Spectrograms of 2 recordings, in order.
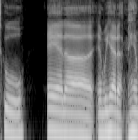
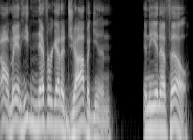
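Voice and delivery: ordinary talk

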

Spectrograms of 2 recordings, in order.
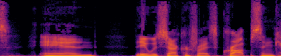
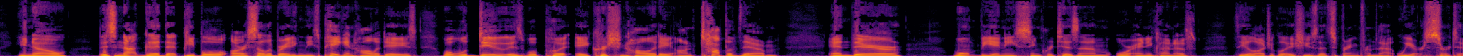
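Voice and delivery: plain

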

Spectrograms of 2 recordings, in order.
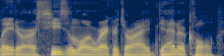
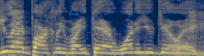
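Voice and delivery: put-on shrieking, very high-pitched screamed outburst; 11 semitones higher than usual. Retelling yelling at a quarterback who missed an open receiver, retelling a scream. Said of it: "And I'm screaming".

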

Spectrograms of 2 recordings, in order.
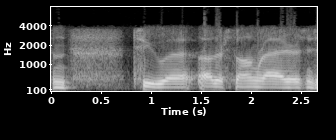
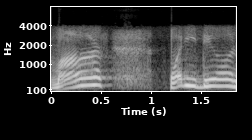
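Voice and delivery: put-on Alabama accent, much higher pitch. Retelling a woman's phone call to him one night, in an Alabama kind of voice. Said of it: "in this Alabama kind of voice".

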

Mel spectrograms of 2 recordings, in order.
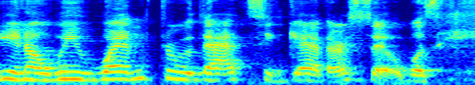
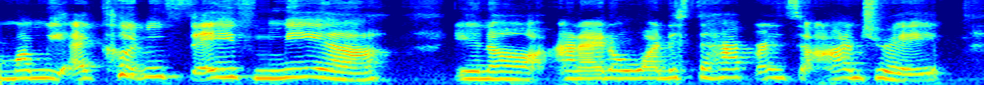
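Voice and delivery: speaking through put-on, acted-out crying; 3 semitones higher than usual. Recounting what they told their mom about mia and andre, imitating own crying while speaking. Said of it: "And then I just started crying".

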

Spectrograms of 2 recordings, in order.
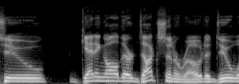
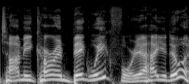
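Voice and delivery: slightly froggy voice, a little high-pitched; 5 semitones higher than usual. A host greeting his guest after a sponsor read, slightly froggy voice. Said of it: "You sound a little froggy".

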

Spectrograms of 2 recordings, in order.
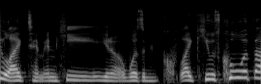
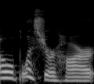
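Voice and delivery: put-on Southern drawl accent. Describing a Southern man, imitating his accent: imitating a Southern drawl. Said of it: "the accent, the drawl".

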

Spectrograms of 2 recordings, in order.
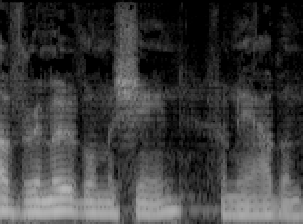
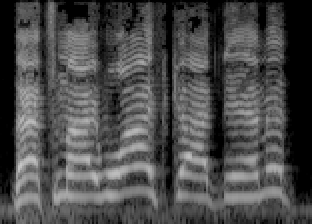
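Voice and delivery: very high, drawn-out put-on American accent; 4 dB louder than usual. Quizzing a listener on a movie quote, the speaker redoes it in an American accent. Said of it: "I'm doing American".

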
